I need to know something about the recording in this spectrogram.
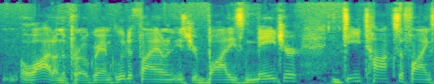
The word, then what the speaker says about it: glutathione: the negative effects of chlorine building up your glutathione levels is very important glutathione is you may remember from uh we've talked about it a lot on the program glutathione is your body's major detoxifying substance and by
